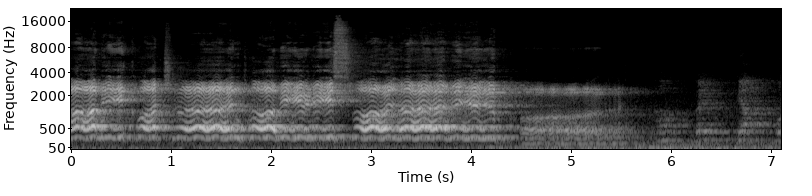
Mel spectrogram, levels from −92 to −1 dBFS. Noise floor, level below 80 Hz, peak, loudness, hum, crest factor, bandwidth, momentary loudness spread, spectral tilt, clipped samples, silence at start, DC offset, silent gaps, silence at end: -52 dBFS; -62 dBFS; -14 dBFS; -29 LUFS; none; 18 dB; 16 kHz; 16 LU; -3 dB/octave; under 0.1%; 0 s; under 0.1%; none; 0.15 s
